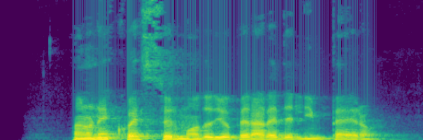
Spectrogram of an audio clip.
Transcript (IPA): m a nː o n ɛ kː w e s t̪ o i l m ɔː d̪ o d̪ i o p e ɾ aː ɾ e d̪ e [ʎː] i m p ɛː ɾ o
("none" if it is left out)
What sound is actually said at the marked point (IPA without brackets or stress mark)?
lː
